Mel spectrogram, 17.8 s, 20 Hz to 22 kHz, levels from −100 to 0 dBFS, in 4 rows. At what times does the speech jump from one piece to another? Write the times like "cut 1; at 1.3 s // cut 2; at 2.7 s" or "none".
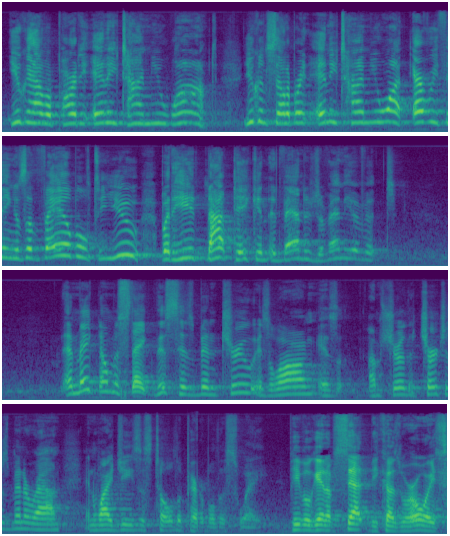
cut 1; at 9.5 s // cut 2; at 16.2 s

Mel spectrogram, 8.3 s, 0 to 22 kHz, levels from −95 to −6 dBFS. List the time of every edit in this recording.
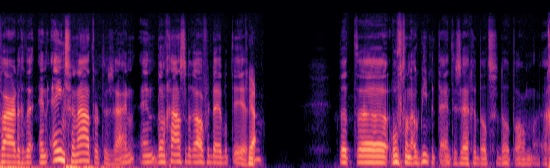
none

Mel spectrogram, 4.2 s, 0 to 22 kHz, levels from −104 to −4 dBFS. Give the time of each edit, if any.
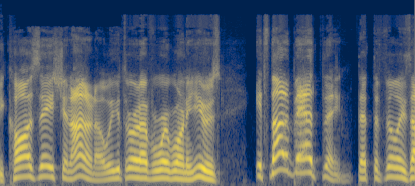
none

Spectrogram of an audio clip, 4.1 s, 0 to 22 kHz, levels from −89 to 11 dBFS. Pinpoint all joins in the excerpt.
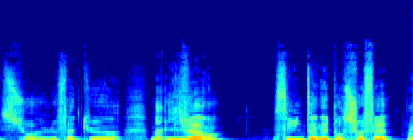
none

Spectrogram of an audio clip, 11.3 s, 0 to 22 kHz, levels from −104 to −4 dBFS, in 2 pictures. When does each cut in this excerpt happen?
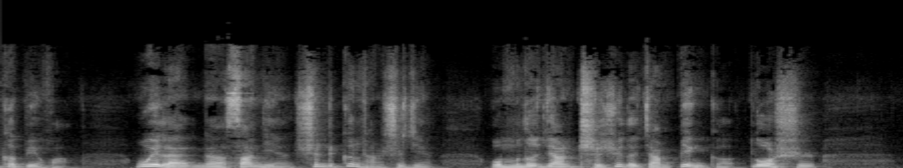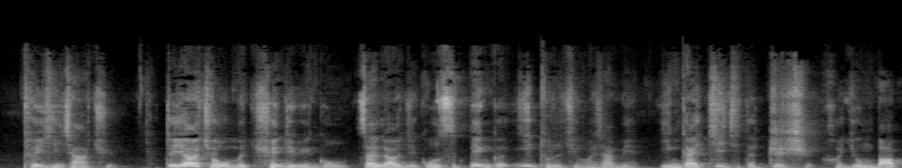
none

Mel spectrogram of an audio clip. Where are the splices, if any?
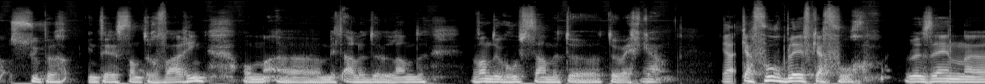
cut 1; at 7.4 s // cut 2; at 8.9 s

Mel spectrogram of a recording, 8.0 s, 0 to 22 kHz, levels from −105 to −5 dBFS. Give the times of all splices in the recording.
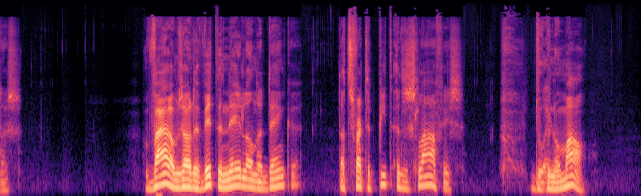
cut 1; at 6.8 s

